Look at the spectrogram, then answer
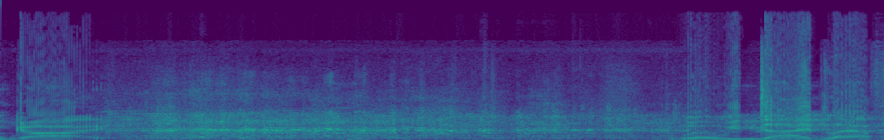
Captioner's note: audience laughs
